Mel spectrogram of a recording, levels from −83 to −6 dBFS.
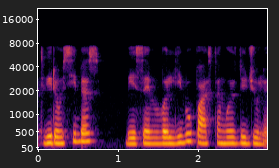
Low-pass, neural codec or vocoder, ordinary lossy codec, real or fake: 7.2 kHz; none; AAC, 64 kbps; real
